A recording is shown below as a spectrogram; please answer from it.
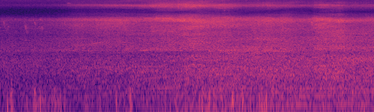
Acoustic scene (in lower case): street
